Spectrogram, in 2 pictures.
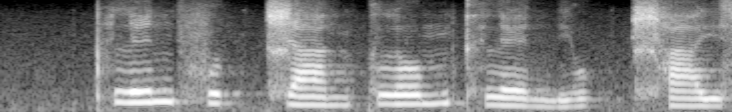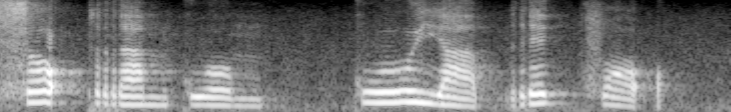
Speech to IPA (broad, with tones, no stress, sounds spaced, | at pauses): pʰ l i˥˩ n f ɯ˦˥ k̚ t͡ɕ aː˧ n k l o˦˥ m kʰ l e˨˩ n j u˨˩ k̚ t͡ɕʰ a˧ j s ɔ˥˩ ʔ p r a˧ m k w o˧ m | k w uː˥˩ j aː˨˩ p̚ r e˥˩ k̚ f ɔ˨˩ ʔ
